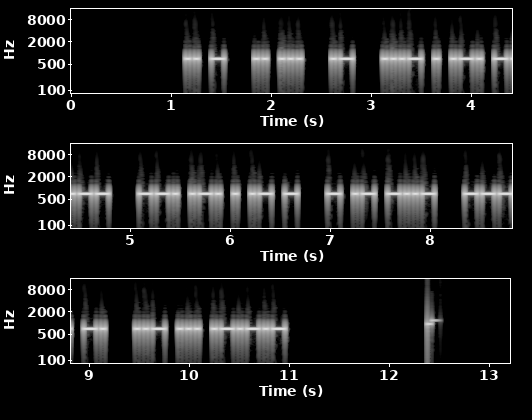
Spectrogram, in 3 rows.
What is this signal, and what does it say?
Morse code, heard as a keyed tone, about 28 wpm, 700 Hz. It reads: IT IS A VERY GREAT TAX ON US.
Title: Sentences from Top 1000 Words - Review Part 5 - 28wpm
